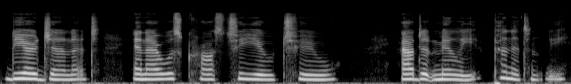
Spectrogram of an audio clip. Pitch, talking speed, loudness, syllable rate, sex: 235 Hz, 115 wpm, -17 LUFS, 4.0 syllables/s, female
